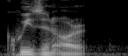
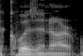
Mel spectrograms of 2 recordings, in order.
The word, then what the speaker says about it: Cuisinart: I got the Cuisinart. Is that how you say it? Cuisinart? – I say quiz. – Quiz? – Quiz. – Mine's the Cuisinart one.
